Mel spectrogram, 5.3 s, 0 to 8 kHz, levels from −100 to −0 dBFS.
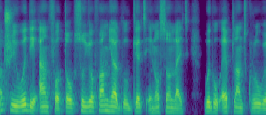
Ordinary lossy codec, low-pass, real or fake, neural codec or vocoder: none; none; fake; codec, 16 kHz, about 1 kbps, DyCAST, with the encoder's durations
